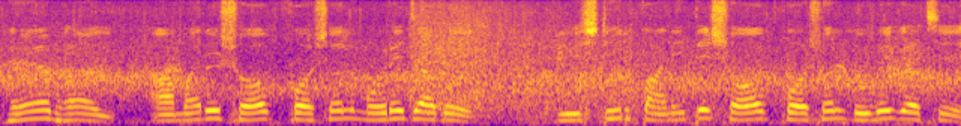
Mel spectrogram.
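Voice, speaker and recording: A man playing a kindly, pious village farmer and neighbour in an animated moral cartoon, speaking earnestly and consolingly. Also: on the high side, a little slow, lightly acted. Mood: sorrowful. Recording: loud rain noise behind.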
